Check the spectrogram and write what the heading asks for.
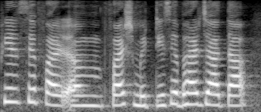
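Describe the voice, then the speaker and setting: A woman reading a family drama aloud as a storyteller, in steady scripted narration. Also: high-pitched, unhurried.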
